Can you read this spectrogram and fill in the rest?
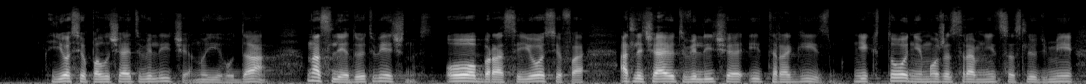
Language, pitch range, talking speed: Russian, 115-135 Hz, 105 wpm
